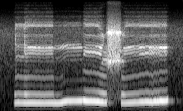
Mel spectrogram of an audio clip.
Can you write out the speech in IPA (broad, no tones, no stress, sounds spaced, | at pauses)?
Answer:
l yː mː y ʂ yː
